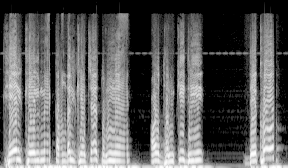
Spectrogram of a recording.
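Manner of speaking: slow, measured Urdu nazm recital; poetry recitation. Acted. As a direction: declaim the verse line by line with pauses. Recites second nazm at mushaira.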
